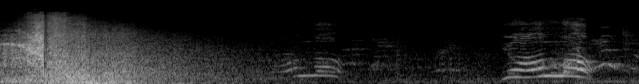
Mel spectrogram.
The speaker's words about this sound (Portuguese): No caso deste hospital sobra um único facto, esse é o único que sabemos e ouçamos agora, que é no fundo a explosão, e deixamos com esse infeliz som desse momento.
